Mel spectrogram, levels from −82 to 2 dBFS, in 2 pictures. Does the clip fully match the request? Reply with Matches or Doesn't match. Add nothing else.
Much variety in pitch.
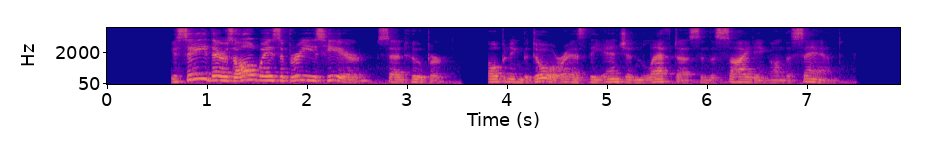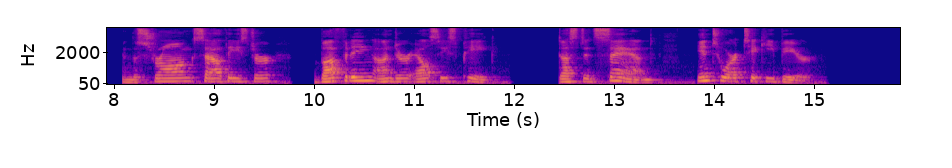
Matches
